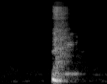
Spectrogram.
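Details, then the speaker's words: A single abrupt cough-like throat sound: a vocal tic in a person with Tourette syndrome, who has both motor and vocal tics. He says this cough-like tic is with him every day. "So one thing I know, my cough is always with me, not my cough, but my tic. That one is always with me every day."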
